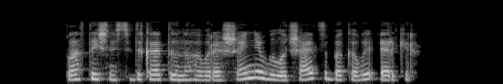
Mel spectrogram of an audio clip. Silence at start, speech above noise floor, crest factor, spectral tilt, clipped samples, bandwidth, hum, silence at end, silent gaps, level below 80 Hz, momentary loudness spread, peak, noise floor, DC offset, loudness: 0.65 s; 70 dB; 18 dB; -3 dB/octave; under 0.1%; 8 kHz; none; 0.85 s; none; -66 dBFS; 6 LU; -2 dBFS; -90 dBFS; under 0.1%; -20 LUFS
